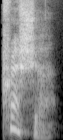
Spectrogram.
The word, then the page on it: pressure: British English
